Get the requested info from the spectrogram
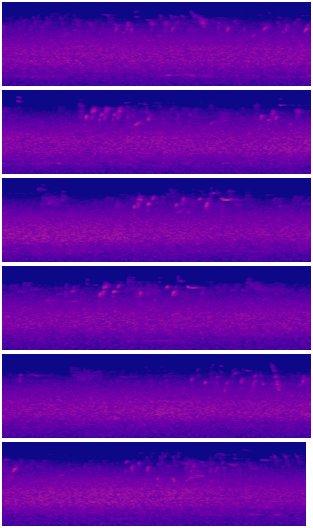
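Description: Faint birdsong: scattered short, high chirps and twitters from small birds, over the steady hiss of a trail camera's microphone.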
